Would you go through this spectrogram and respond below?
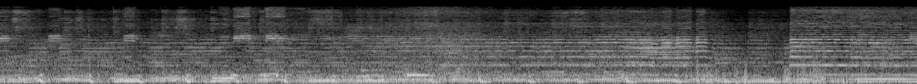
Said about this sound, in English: You obviously hear the horns beeping on the cars. But here is northwest London in Harrow.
